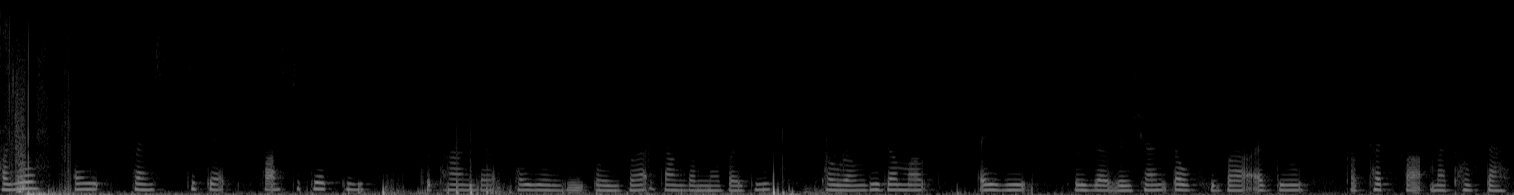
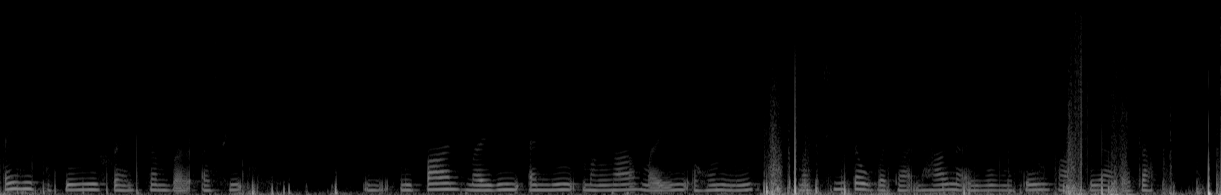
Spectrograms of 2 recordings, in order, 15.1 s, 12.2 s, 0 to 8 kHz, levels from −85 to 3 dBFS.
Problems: background sounds at intervals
